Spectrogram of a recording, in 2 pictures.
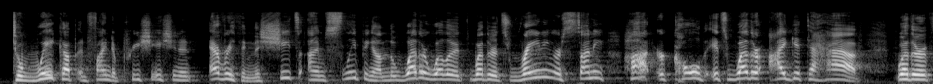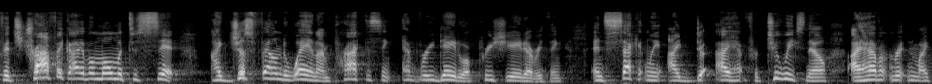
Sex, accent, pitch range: male, American, 175-220 Hz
